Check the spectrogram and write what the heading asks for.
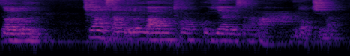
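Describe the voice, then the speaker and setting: Korean pastor guy preaching, high lively voice, super echoey far-off church sound. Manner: emphatic preaching, swinging from loud exclamations to soft intimate asides. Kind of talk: sermon. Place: church sanctuary. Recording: echoey church sound from a distance with faint noise.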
